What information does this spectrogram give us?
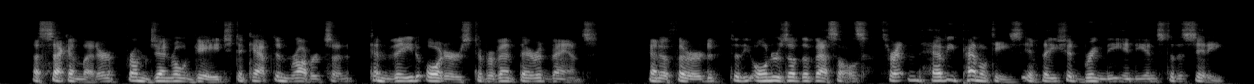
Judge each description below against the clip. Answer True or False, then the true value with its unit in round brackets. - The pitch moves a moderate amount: True (3.9 semitones)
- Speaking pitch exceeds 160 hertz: False (150 Hz)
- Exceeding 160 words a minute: True (170 wpm)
